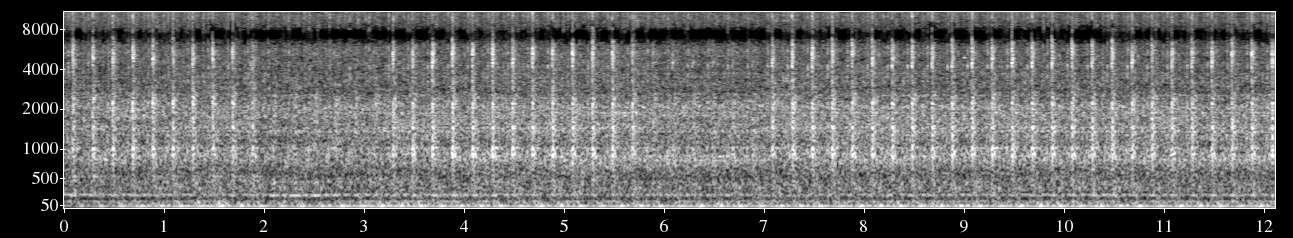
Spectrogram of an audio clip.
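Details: Diesel engine developed a knock: sharp, even knocking about two and a half per second over a steady idle, blamed on a faulty injector.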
